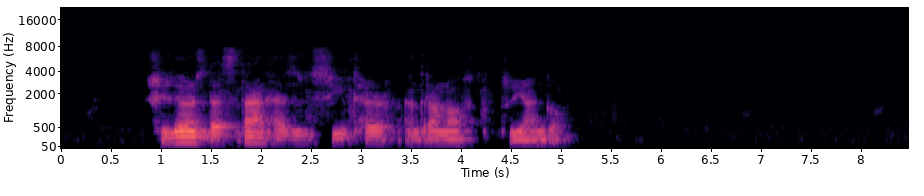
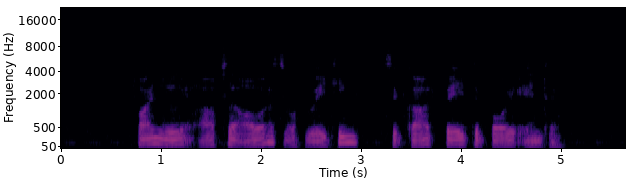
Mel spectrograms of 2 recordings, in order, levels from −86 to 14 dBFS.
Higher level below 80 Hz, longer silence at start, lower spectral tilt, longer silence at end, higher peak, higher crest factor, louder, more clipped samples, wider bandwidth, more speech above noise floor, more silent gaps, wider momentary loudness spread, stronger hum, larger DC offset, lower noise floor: about the same, -74 dBFS vs -74 dBFS; first, 0.9 s vs 0.75 s; about the same, -7 dB/octave vs -8 dB/octave; first, 3.4 s vs 0.65 s; first, -10 dBFS vs -34 dBFS; about the same, 22 dB vs 18 dB; first, -30 LUFS vs -52 LUFS; neither; second, 7.6 kHz vs 13.5 kHz; first, 51 dB vs 33 dB; neither; first, 16 LU vs 10 LU; neither; neither; about the same, -81 dBFS vs -84 dBFS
